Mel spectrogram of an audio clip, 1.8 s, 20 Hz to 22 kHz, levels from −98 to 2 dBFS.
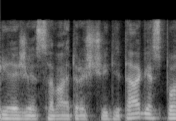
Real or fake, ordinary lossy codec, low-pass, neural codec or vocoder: fake; AAC, 64 kbps; 10.8 kHz; codec, 24 kHz, 3 kbps, HILCodec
